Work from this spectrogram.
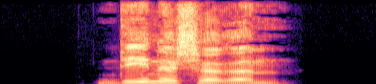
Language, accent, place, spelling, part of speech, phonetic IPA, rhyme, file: German, Germany, Berlin, dänischerem, adjective, [ˈdɛːnɪʃəʁəm], -ɛːnɪʃəʁəm, De-dänischerem.ogg
- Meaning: strong dative masculine/neuter singular comparative degree of dänisch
